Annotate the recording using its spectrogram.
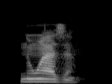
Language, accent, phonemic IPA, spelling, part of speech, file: French, France, /nwaz/, noise, noun, LL-Q150 (fra)-noise.wav
- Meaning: quarrel, argument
